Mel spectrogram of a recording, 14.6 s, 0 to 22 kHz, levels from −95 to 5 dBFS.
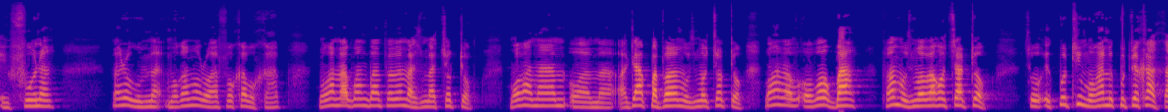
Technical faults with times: none

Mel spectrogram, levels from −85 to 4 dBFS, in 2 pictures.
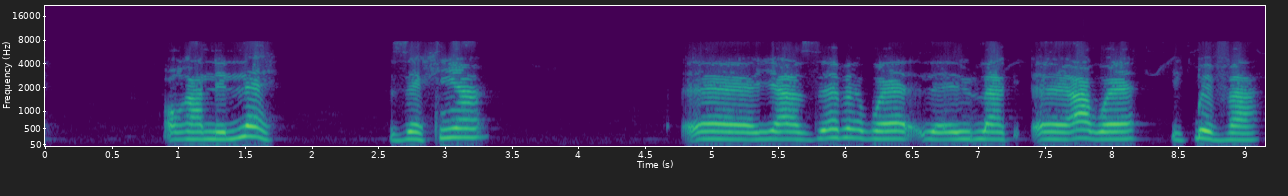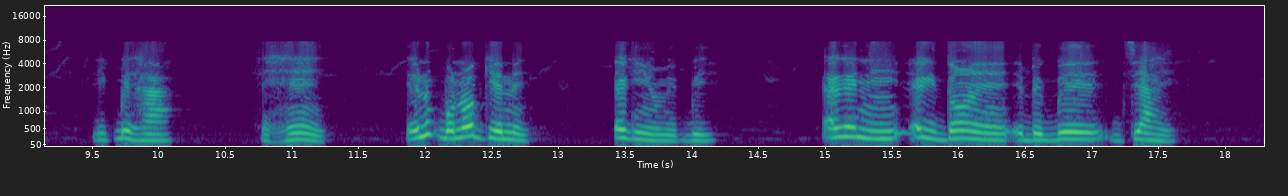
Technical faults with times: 0.00-18.30 Bluetooth LC3 compression
0.00-18.30 sample clock jitter

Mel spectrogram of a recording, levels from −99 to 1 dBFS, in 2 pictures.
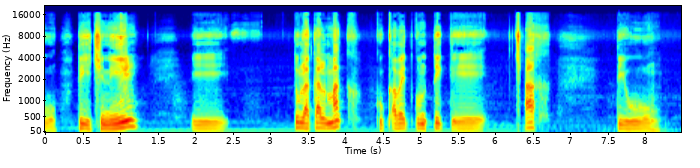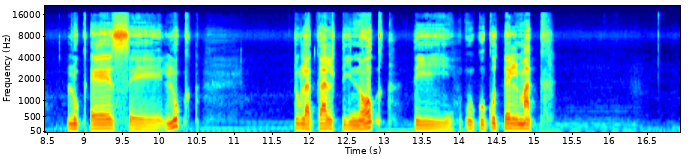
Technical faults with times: none

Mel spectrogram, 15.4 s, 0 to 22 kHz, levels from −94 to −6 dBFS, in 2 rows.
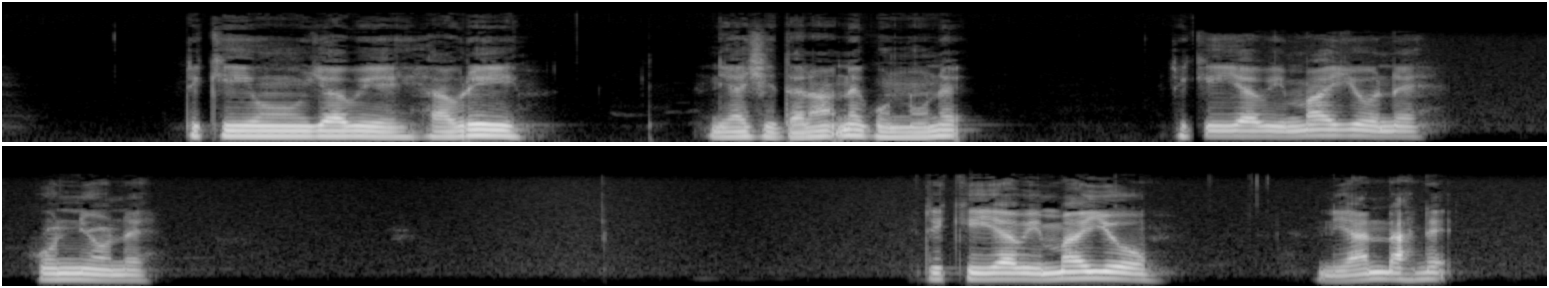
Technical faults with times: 5.95-15.45 input switched to a poorer device

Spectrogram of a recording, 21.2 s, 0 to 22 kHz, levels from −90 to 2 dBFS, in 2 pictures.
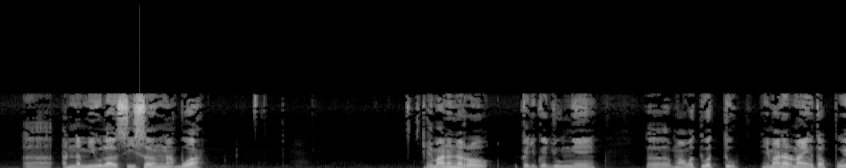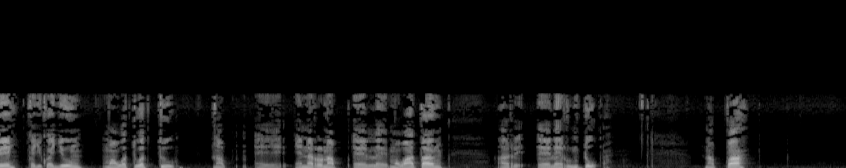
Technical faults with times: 0.00-21.15 Vorbis compression
6.51-6.54 pre-echo

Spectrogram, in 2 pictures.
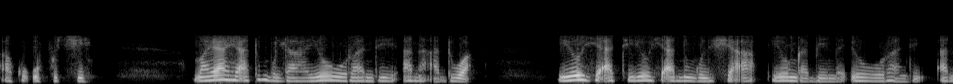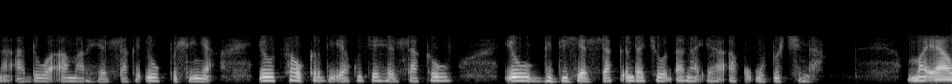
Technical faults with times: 2.95-2.99 VoIP packet loss concealed by the speech codec

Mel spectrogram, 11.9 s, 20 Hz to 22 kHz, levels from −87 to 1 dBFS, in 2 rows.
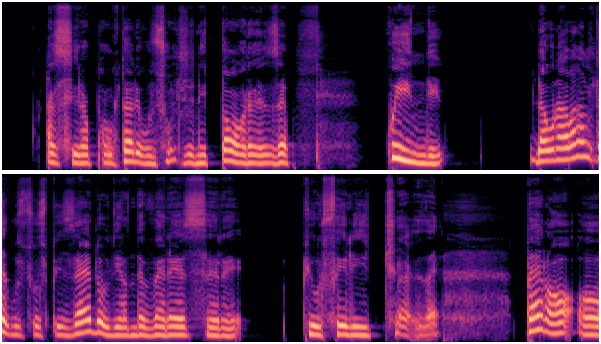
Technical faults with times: none

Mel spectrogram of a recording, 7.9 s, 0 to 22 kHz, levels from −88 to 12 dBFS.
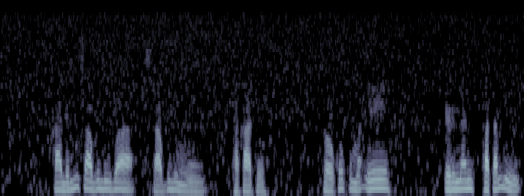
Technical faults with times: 0.00-7.86 overdone noise removal

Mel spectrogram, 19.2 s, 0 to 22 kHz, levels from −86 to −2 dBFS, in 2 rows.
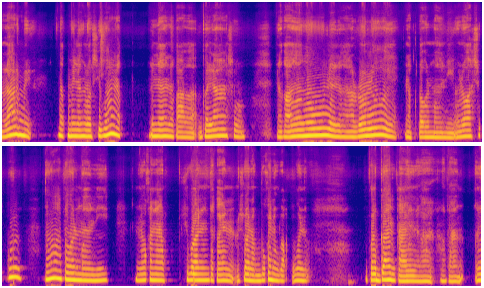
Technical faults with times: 0.00-19.18 hard clipping

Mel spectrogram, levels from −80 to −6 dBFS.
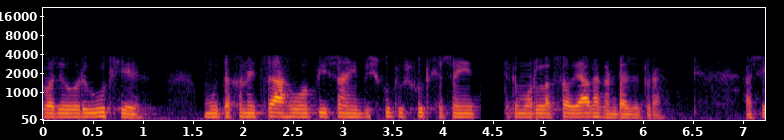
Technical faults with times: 0.00-7.22 G.723.1 codec
4.31-4.66 VoIP packet loss concealed by the speech codec

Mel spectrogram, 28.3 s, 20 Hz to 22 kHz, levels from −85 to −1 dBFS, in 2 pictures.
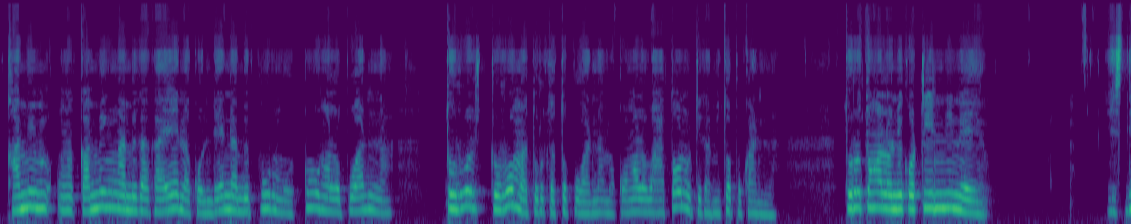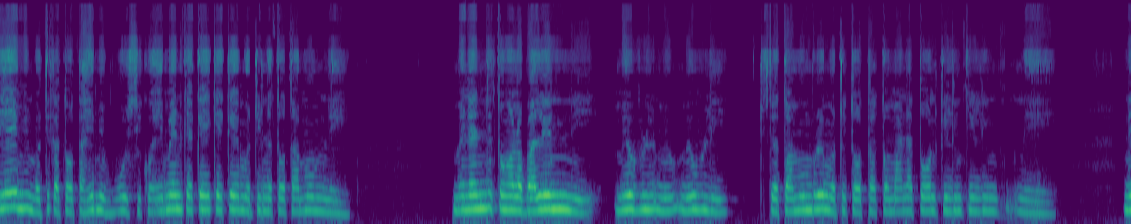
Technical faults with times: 0.00-28.28 Opus compression
0.12-28.28 clock slip clicks

